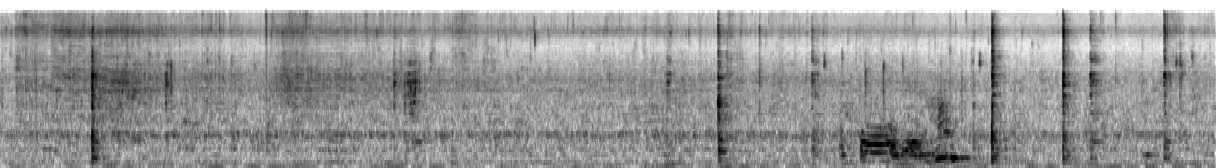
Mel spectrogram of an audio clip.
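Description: Battered pumpkin slices frying in oil in a kadhai with a steady sizzle. A spatula clicks and scrapes against the pan several times as it turns the pieces.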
